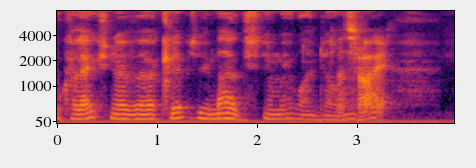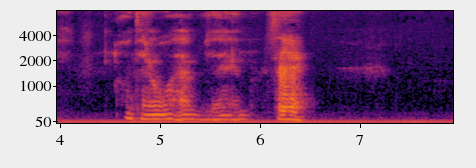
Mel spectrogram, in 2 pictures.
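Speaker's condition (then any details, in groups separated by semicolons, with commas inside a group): Parkinson's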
